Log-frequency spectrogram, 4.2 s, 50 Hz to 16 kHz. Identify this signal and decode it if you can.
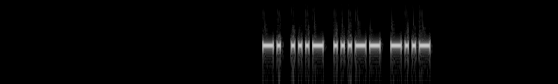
Morse code, heard as a keyed tone, about 46 wpm, 700 Hz. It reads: NV3X
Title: USA Call Signs - 4 Characters - 45wpm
